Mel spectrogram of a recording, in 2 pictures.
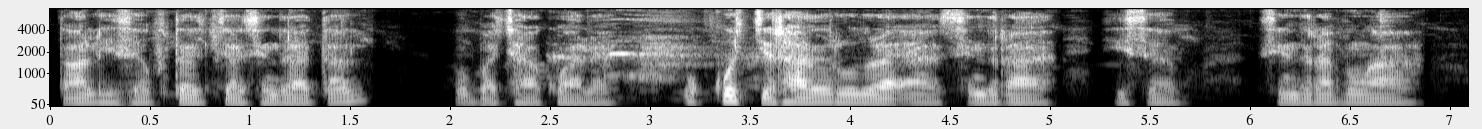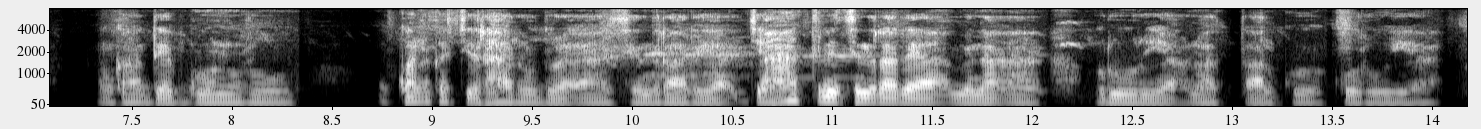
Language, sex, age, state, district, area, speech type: Santali, male, 45-60, Odisha, Mayurbhanj, rural, spontaneous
